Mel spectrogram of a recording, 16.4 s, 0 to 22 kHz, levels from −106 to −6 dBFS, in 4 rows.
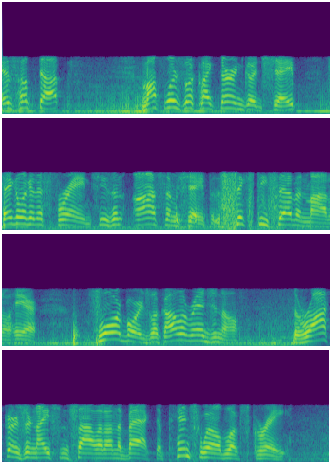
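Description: Aliasing runs through the whole clip. The audio appears to have been brought down to a rate near 6 kHz with no filter first, so everything above 3 kHz folds back as unrelated tones, sitting roughly 15 dB under the sound and giving it a gritty, metallic edge.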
